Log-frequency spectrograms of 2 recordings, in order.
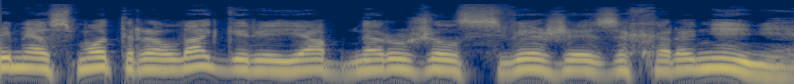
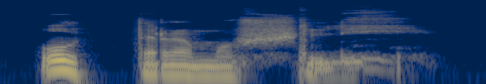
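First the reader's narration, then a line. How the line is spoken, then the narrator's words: Muttered. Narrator (Russian): пробормотав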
